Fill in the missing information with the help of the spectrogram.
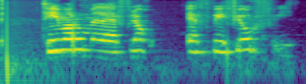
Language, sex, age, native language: Icelandic, female, 30-39, Icelandic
